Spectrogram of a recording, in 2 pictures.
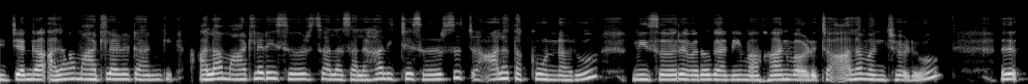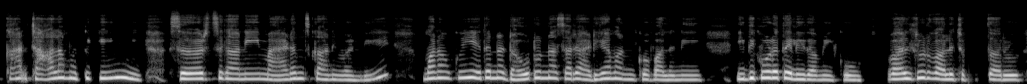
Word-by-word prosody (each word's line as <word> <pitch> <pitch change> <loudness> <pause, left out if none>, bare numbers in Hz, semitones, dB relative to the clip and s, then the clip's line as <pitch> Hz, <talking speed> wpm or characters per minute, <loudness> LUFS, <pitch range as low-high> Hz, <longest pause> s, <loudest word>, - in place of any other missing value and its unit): నిజంగా 225 +2 +3
అలా 225 +3 +2 0.2
మాట్లాడటానికి, 235 -1 0 0.3
అలా 245 +3 +5 0.2
మాట్లాడే 270 +4 +1
సార్స్, 245 -1 -1
అలా 225 -1 0
సలహాలు 225 +4 0
ఇచ్చే 255 +3 -1
సార్స్ 235 +3 -2 0.2
చాలా 235 +4 -1
తక్కువ 240 -1 -1
ఉన్నారు. 215 +4 -2 0.5
మీ 230 - +1
సారు 225 +1 +2
ఎవరో 220 +1 +2
కానీ 215 0 -1
మహానుబావాడు 215 +1 +1
చాలా 235 +1 -1
మంచోడు. 215 -1 -2 0.8
ఆహ్, 250 - +5 0.2
కానీ 275 +1 -3
చాలా 265 +5 0
మటుకి 285 +1 0 0.7
సార్స్ 260 +1 +4
కానీ, 250 0 -2 0.2
మ్యాడమ్స్ 260 +6 -2
కానివ్వండి. 210 -1 -3 0.5
మనకు 295 0 0 0.2
ఏదైనా 295 0 +2
డౌట్ 240 +6 +1
ఉన్నా 290 0 0
సరే 260 +1 0
అడిగామనుకో 235 -1 -1
వాలని, 215 0 -2 0.5
"ఇది 290 +3 +5
కూడా 300 0 +8
తెలీదా 230 -4 +4
మీకు 210 +1 -3 0.4
వాళ్ళు 260 +2 +5
చూడు 300 -2 +3
వాళ్ళు 235 -1 +2
చెప్తారు. 220 0 -2
235 Hz, 125 wpm, -17 LUFS, 220-255 Hz, 0.8 s, కూడా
